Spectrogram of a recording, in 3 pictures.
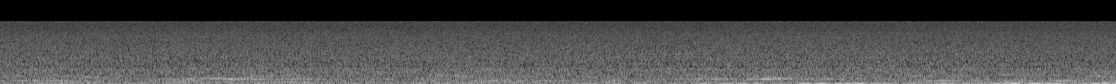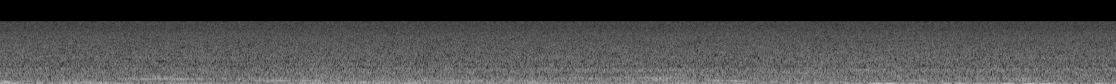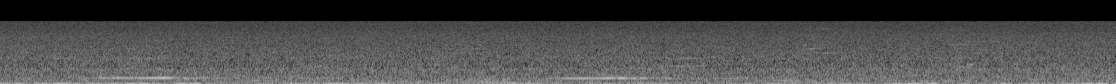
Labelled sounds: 30.5	30.7	humpback whale, 5.2 to 5.4 kHz

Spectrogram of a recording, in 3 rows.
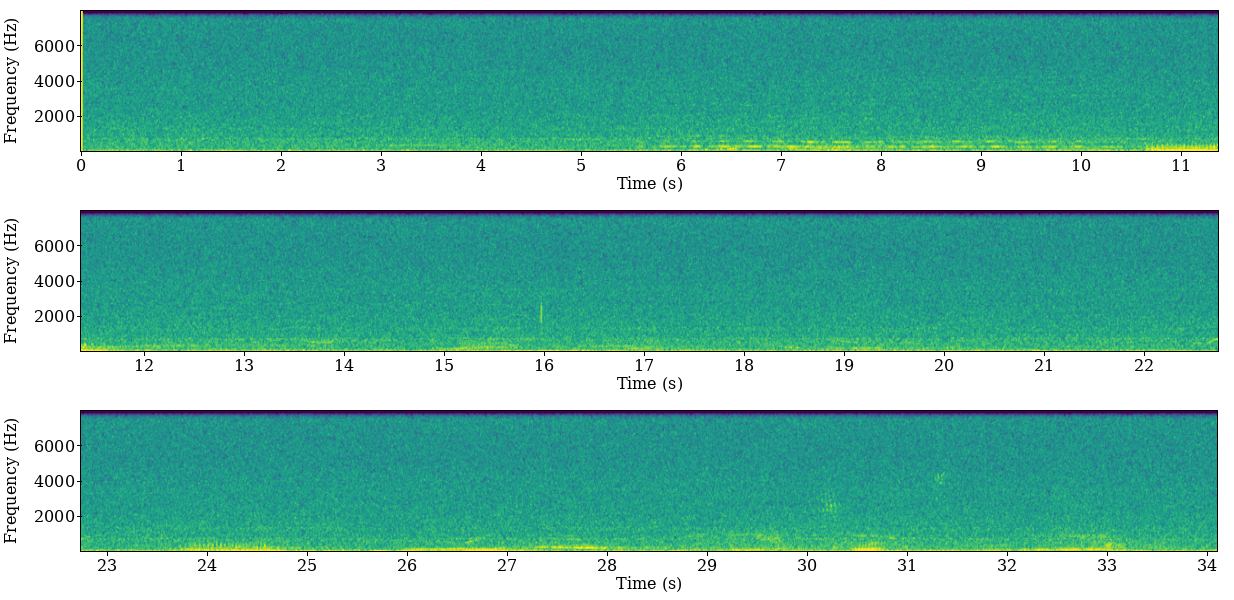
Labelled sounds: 29.3	29.6	humpback whale, 0.80 to 1.0 kHz

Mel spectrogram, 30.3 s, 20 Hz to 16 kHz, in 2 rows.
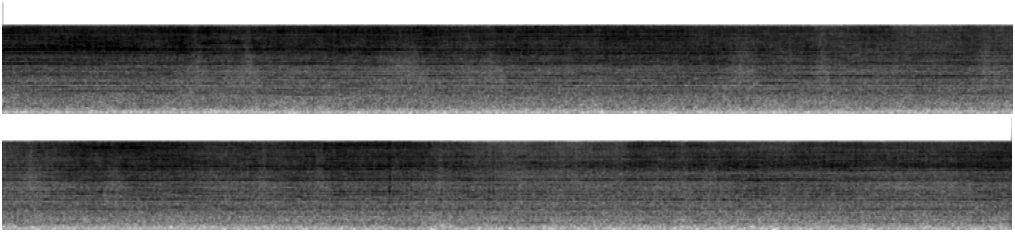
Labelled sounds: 3.0	3.6	vessel noise, 4.4 to 4.9 kHz
6.2	6.5	vessel noise, 5.7 to 6.0 kHz
8.6	8.9	vessel noise, 1.5 to 1.6 kHz
16.1	16.4	vessel noise, 7.1 to 7.2 kHz
27.5	27.8	vessel noise, 3.5 to 3.8 kHz

